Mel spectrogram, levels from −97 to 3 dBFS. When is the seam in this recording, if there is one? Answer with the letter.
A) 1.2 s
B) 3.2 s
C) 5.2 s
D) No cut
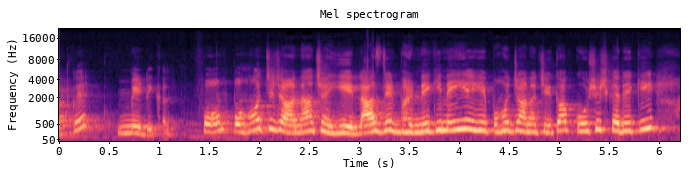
A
